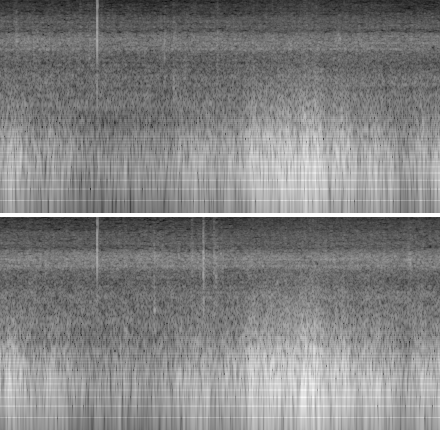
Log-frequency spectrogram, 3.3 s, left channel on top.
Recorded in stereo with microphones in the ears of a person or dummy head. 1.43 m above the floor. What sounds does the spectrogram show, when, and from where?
0.7 s a pop: 15° left (ahead or behind)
